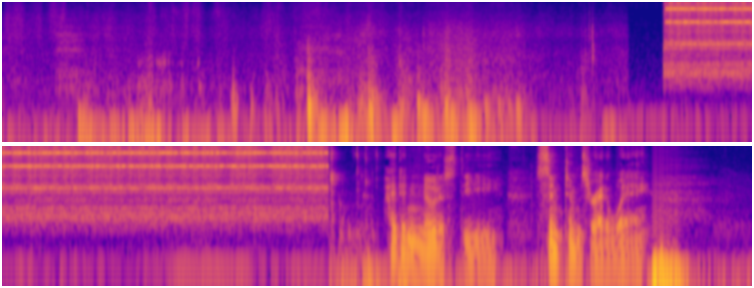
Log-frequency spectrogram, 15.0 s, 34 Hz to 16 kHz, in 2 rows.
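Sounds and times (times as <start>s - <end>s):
alarm clock ringing: 6.6s - 10.8s.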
